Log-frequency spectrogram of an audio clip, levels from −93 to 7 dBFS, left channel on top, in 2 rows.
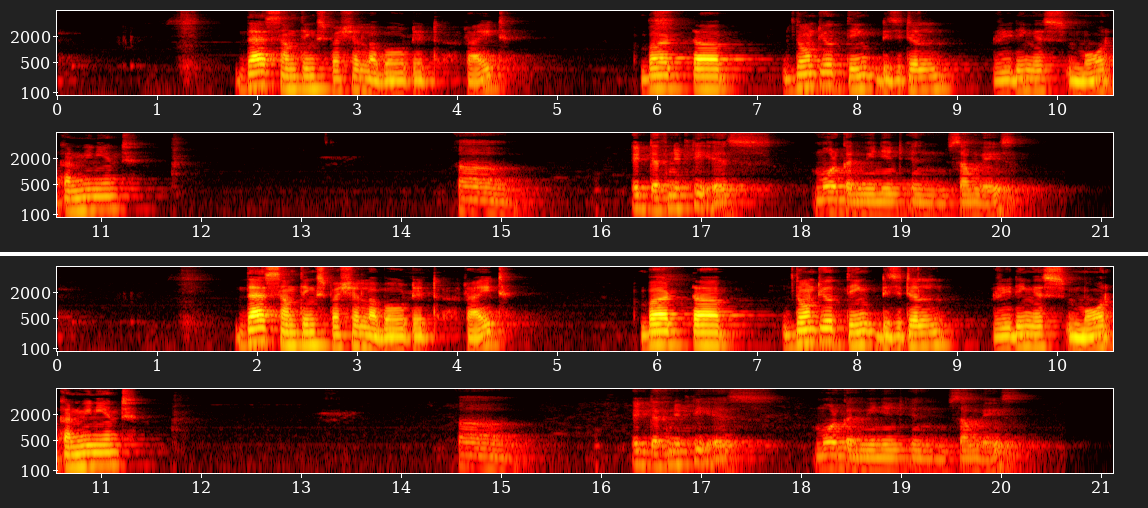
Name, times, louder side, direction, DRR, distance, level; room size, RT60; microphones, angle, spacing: voice 1, 1.8-3.7 4.1-4.5 5.8-6.8 7.3-8.9 9.4-11.3, right 4 dB, 50° right, 0.4 m, -25 dB
voice 2, 14.6-15.2 16.3-17.7 18.1-20.1, left 2 dB, 80° left, 1.3 m, -35 dB
16.0 x 11.0 x 2.8 m
head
